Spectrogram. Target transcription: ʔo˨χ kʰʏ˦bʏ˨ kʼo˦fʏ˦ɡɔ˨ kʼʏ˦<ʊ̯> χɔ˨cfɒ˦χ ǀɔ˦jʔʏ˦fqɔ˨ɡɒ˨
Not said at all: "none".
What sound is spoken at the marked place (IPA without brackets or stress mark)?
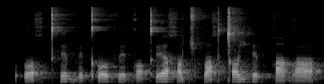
ə̯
